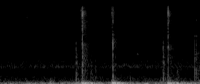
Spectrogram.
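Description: A few sharp clicks at a computer desk: a faint one, then three louder ones a third to half a second apart, each with a dull knock under it.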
